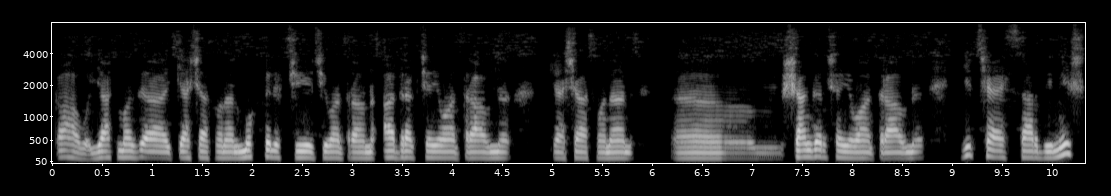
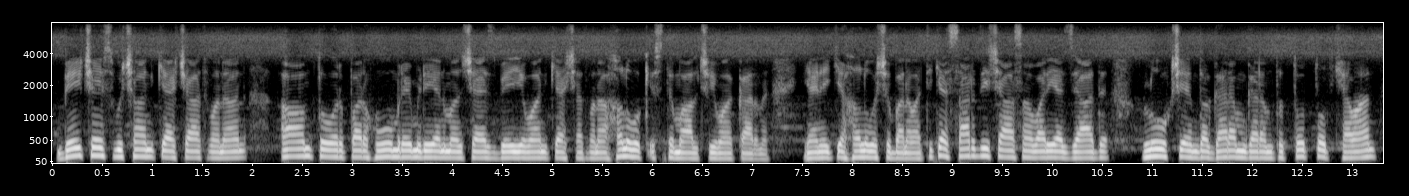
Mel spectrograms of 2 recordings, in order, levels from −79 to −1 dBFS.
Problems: constant background noise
